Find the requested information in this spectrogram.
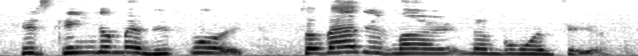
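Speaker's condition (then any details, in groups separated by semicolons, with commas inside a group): Cerebral palsy; from birth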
